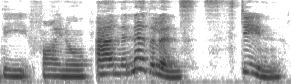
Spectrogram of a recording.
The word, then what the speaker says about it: S10: And the Netherlands, Steen, I think that's how you say it, even though it's like S10.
